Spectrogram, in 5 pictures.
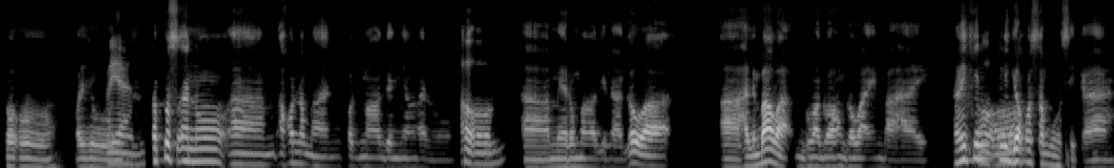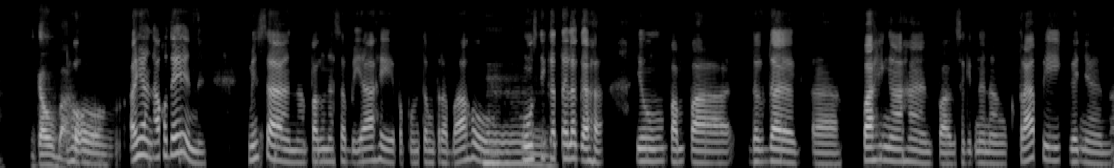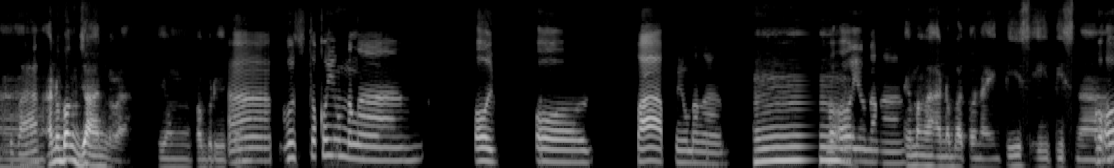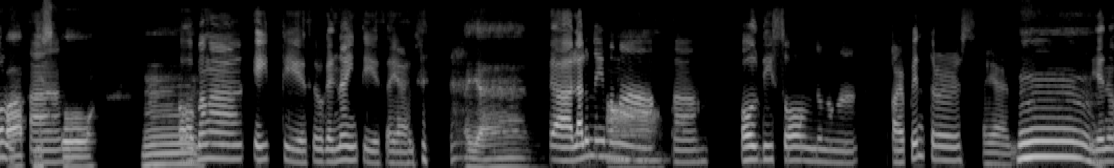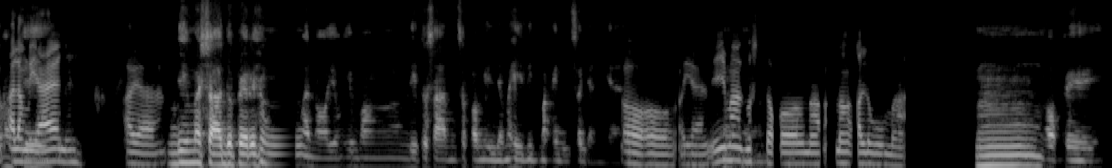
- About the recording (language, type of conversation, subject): Filipino, unstructured, Paano mo ilalarawan ang mga pagbabagong naganap sa musika mula noon hanggang ngayon?
- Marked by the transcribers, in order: distorted speech; static; drawn out: "Hmm"; laughing while speaking: "talaga"; drawn out: "Ah"; unintelligible speech; chuckle; drawn out: "Hmm"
